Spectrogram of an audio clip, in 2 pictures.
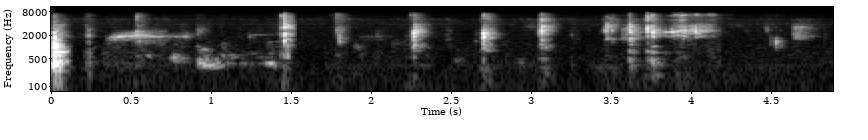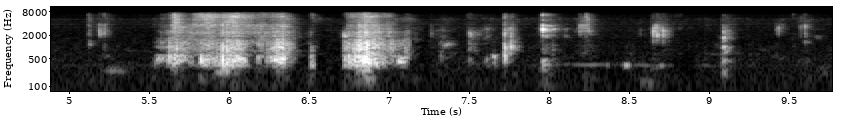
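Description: Close-miked eating sounds: chewing and mouth noises from a mouthful of Maggi noodles, with short clicks of a fork against the plate. A sharp knock at the very start, and two longer noisy bursts a little past the middle.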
